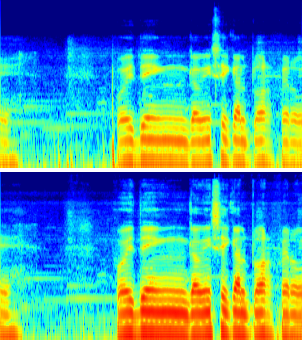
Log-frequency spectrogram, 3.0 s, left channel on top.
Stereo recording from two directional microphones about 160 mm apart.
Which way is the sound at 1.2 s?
55° right (ahead or behind).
